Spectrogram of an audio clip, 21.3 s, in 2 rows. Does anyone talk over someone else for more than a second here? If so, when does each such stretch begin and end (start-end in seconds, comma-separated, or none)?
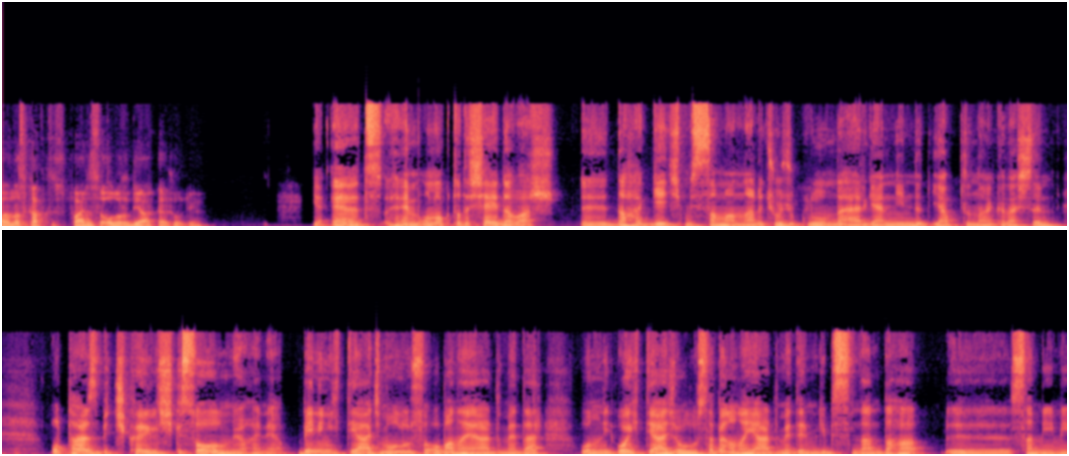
none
